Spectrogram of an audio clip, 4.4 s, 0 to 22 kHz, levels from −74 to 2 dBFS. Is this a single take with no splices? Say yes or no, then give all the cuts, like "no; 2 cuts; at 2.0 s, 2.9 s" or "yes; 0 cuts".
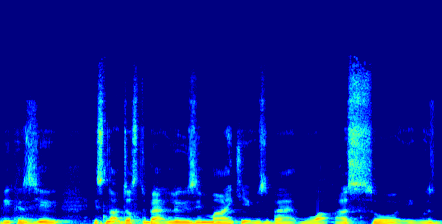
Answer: yes; 0 cuts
